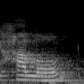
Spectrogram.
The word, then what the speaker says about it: halo: In Serbian, you would say halo. So just a slightly different pronunciation.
